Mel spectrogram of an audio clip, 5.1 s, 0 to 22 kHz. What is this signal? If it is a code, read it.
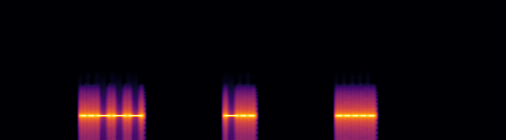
Morse code, heard as a keyed tone, about 30 wpm, spaced as for 9 wpm, 700 Hz. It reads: 2D5
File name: Lesson 16e - Letter c - Three Characters 30wpm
